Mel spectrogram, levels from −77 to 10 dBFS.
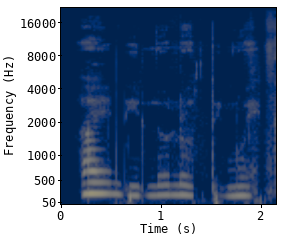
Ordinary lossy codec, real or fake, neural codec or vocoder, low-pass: none; real; none; none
